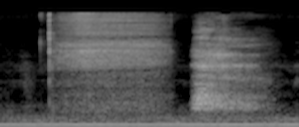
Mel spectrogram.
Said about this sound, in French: Tu prends ce pattern de respiration-là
